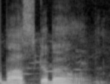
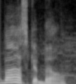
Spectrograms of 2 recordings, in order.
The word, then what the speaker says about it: Boscobel: position again for Baskerville sort of putting that accent on the last syllable now for some reason for Boscobel first and ten from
